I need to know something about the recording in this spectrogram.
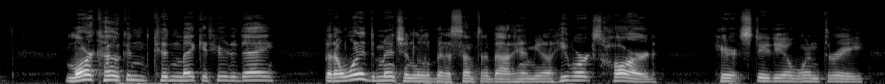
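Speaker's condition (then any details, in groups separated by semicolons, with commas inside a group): No condition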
